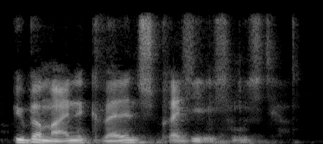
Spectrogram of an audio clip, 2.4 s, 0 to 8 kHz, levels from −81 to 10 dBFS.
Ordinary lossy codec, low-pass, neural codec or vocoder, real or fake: MP3, 64 kbps; 7.2 kHz; codec, 24 kHz, 1.2 kbps, DualCodec; fake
